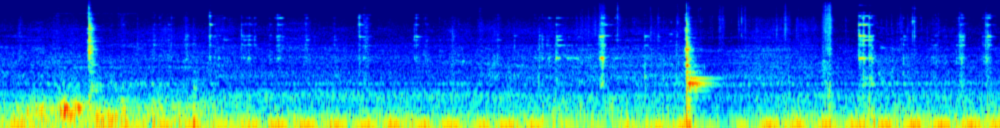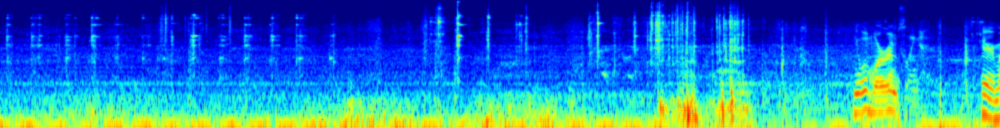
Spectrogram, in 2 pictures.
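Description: Steel rigging chain clinking and rattling as it is handled, with one louder metal clank about ten seconds in, over a truck engine idling steadily.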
